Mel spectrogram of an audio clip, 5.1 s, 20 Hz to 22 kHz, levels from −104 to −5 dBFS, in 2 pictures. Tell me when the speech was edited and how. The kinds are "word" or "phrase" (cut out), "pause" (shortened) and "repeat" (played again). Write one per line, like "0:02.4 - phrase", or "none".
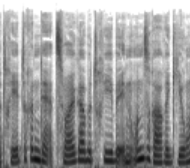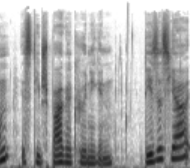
0:02.7 - pause
0:03.1 - word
